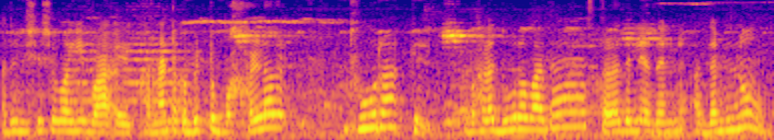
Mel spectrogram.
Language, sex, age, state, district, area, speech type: Kannada, female, 18-30, Karnataka, Gadag, rural, spontaneous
